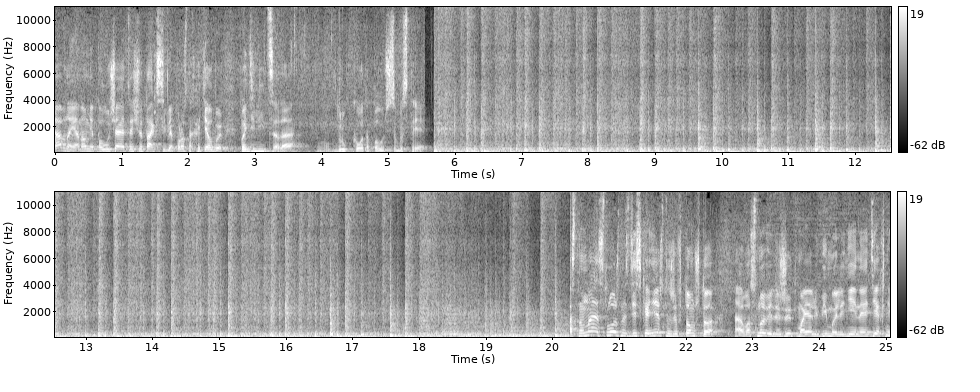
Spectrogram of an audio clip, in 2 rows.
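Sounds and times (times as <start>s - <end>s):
drum kit playing fast groove: 0.0s - 25.0s.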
